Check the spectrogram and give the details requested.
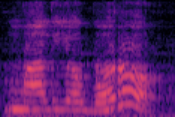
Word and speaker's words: Malioboro: pusat kota Jogja tersebut karena pengaruh pengucapan orang Jawa di mana huruf a dibaca o maka terdengar seperti Malioboro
